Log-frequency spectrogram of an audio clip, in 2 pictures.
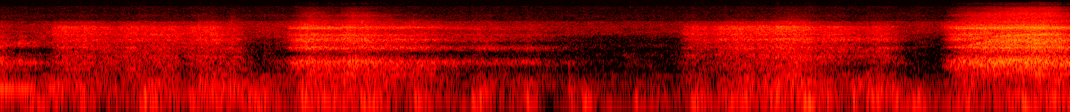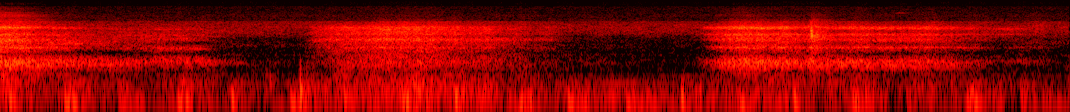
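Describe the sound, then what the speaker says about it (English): Slow, deliberate breaths during a yoga class, a broad airy inhale-exhale cycle repeating about every two seconds, with one louder rushing exhale near the middle, close and fairly quiet with no talking. "Breathe."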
